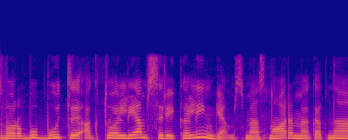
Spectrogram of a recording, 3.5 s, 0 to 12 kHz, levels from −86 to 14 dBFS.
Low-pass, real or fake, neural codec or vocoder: 7.2 kHz; real; none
